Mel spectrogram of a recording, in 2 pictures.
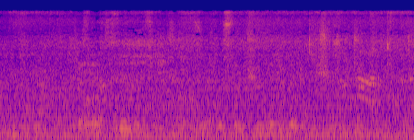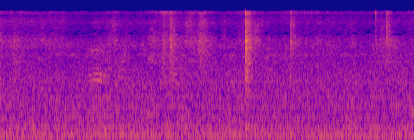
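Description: Tyres rumble on the road beneath a moving bus.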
